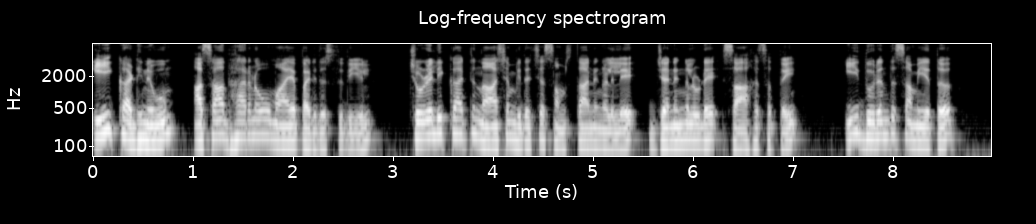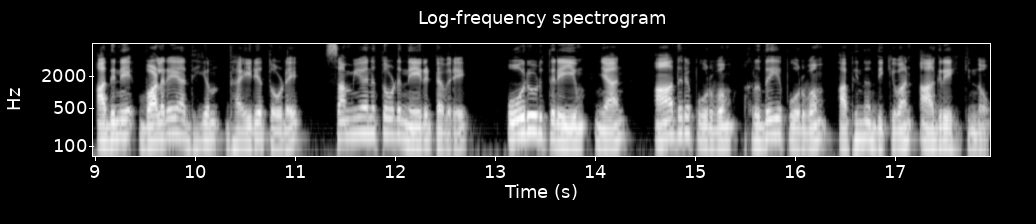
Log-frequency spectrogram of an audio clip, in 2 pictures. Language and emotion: Malayalam, neutral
